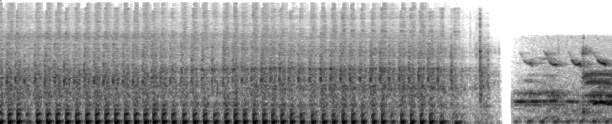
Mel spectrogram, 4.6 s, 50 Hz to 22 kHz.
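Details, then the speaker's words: 2016 KTM RC 390 BS3 single-cylinder, about 29k km, recorded with the mic removed: quick, even thumping with no stray knocks or rattles before shutoff; no difference in the sound. Normal idle. "അപ്പൊ ഇതാണ് വണ്ടിയുടെ sound ഒക്കെ കേട്ടോ sound വ്യത്യാസമോ കാര്യങ്ങളോ ഒന്നും വന്നിട്ടില്ല പക്കാ clear ആയിട്ട് തന്നെയാണ് വന്നേക്കുന്നത്"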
